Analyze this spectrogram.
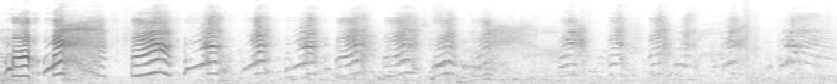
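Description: A baby cries in a steady string of short, fussy wails, roughly one each second, fairly loud, with no talking over it.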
